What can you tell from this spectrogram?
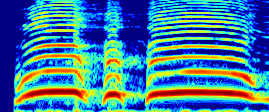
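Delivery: real delighted cheer; laughing whoop. Real, not acted. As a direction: whoop and laugh at a huge pull. Hyped card pull reaction.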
